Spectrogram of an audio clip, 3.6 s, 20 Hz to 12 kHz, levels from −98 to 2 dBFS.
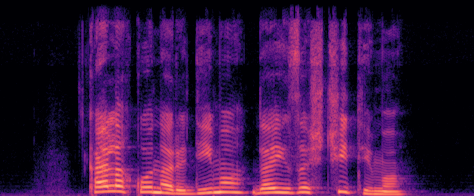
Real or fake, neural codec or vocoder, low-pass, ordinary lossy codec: real; none; 10.8 kHz; Opus, 32 kbps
